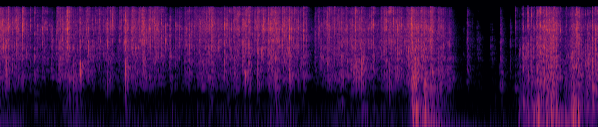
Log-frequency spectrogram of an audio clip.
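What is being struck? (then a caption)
Inflated polyethylene air cushion film. A strip of inflated, hollow, air-filled clear polyethylene air-cushion packaging lies on a table while both hands scratch the film with fingertips and nails. A dense, bright crinkling and scratching runs throughout, with a faint low hum beneath. It briefly drops quieter just after the three-second mark before the crinkling swells back up.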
